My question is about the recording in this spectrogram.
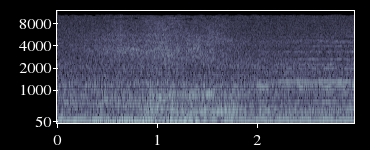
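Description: A jeep drives along tangled rural roads, its engine giving off a steady low rumble that swells slightly early on and then settles into an even drone. No voices are heard.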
